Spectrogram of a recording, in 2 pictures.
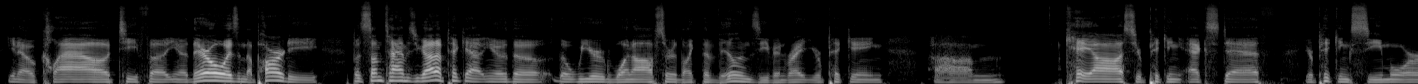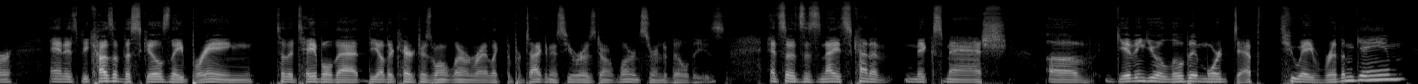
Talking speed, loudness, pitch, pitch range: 185 wpm, -29 LUFS, 115 Hz, 105-130 Hz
